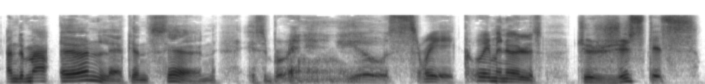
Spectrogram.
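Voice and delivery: slow, breath-heavy affected villain; hammed-up detective, hushed and stretched; pompous fake detective. A narrator's reading. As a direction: draw out every word with menace.

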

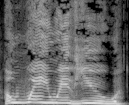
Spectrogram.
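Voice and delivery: high, loud, drawn-out roar; furious dismissal. A narrator's reading. Savage shoving Lenina away, slow enraged shout. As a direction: drive the listener away with a raging shout.

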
